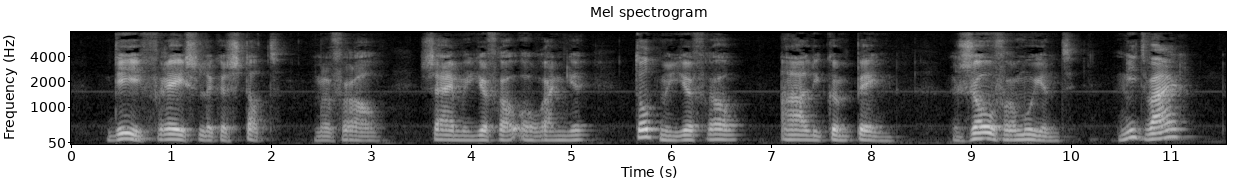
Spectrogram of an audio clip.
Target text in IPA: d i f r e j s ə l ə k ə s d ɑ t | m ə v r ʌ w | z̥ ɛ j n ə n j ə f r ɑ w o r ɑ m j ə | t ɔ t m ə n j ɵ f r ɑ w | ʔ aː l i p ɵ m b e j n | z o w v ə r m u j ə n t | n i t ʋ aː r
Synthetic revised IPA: d i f r e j s ə l ə k ə s t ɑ t | m ə v r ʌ w | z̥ ɛ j m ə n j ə f r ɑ w o r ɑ ɲ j ə | t ɔ t m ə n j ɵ f r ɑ w | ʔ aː l i k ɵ m p e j n | z o w v ə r m u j ə n t | n i t ʋ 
